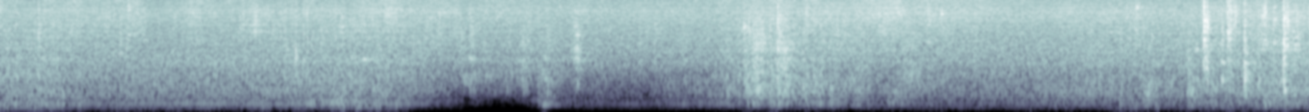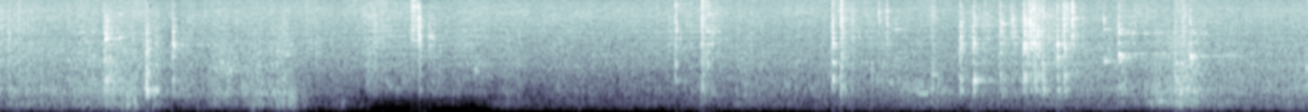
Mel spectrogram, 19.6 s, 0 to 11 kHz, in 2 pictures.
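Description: Caterpillar 345C L long-reach excavator's demolition jaws crushing the concrete of a silo top: spells of crackling and cracking as the concrete breaks, first about six seconds in and then repeatedly from about nine seconds on. Under it the excavator's diesel engine runs steadily.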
